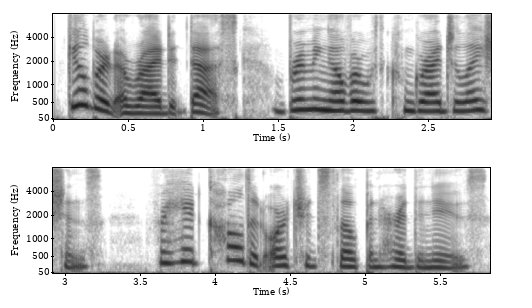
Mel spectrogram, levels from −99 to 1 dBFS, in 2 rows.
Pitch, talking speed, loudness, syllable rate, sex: 250 Hz, 195 wpm, -18 LUFS, 5.9 syllables/s, female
